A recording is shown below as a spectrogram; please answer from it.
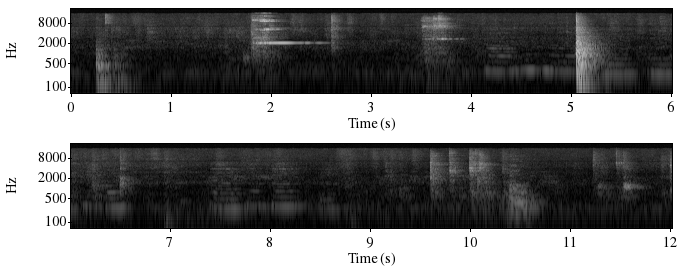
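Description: Kitchen clatter of dishes and utensils: scattered knocks and clinks, the loudest a sharp knock about five seconds in, with a short high beep near two seconds. Faint voices murmur underneath.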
